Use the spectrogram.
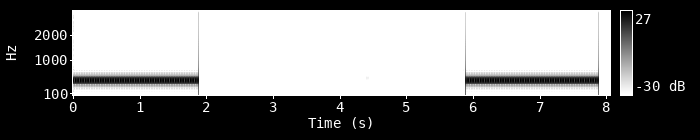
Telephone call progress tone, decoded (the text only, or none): ringback tone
